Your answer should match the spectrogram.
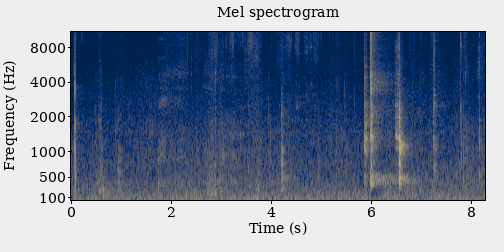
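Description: Spring-loaded welding ground clamp and its cable being handled and clamped onto the steel edge of a welding table: faint rattling and clicks, then two sharp metal clanks about half a second apart some six seconds in, with a brief metallic ring between them.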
